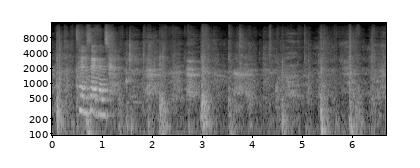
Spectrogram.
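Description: Feet land with thuds on exercise mats.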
